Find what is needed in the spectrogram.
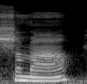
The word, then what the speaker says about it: Shema: It is Strong's number 8085, and again it's pronounced Shema.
